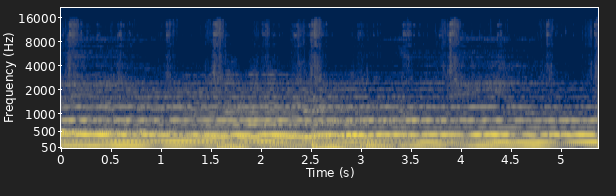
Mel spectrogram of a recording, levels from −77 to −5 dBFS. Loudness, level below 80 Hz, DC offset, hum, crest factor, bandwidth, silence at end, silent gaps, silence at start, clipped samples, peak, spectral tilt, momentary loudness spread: -18 LUFS; -32 dBFS; under 0.1%; 50 Hz at -35 dBFS; 12 dB; 15 kHz; 0 s; none; 0 s; under 0.1%; -6 dBFS; -9.5 dB/octave; 4 LU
